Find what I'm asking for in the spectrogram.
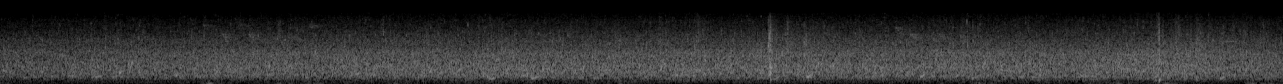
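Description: Rushing river current and waterfalls in the Australian wild produce a steady, broad roar of churning water, constant and fairly loud throughout with only brief splashes breaking the wash.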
